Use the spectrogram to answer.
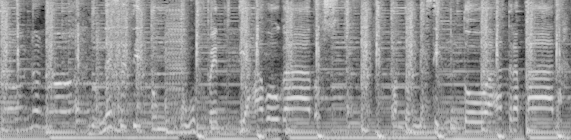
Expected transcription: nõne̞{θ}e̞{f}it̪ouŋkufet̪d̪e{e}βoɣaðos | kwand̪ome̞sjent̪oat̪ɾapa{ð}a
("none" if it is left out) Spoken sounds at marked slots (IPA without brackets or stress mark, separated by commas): s, s, a, ð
